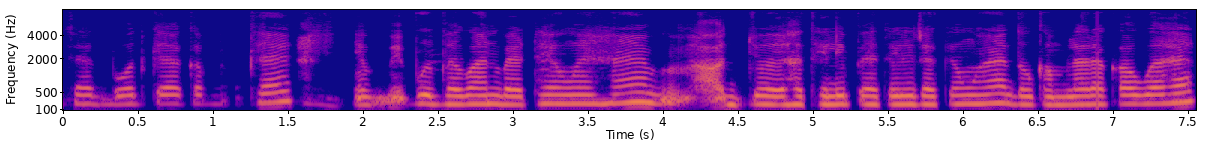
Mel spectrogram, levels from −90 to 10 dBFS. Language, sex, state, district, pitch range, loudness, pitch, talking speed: Magahi, female, Bihar, Gaya, 195-215 Hz, -28 LUFS, 210 Hz, 190 wpm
